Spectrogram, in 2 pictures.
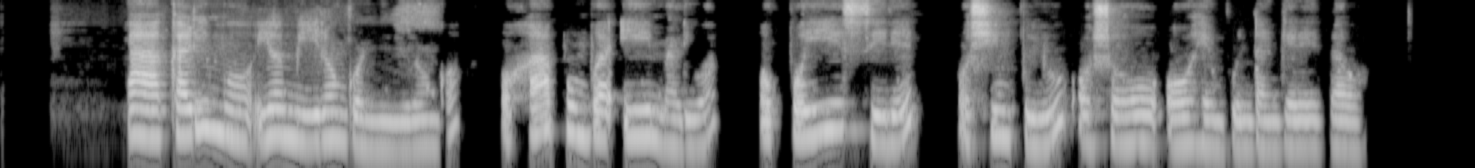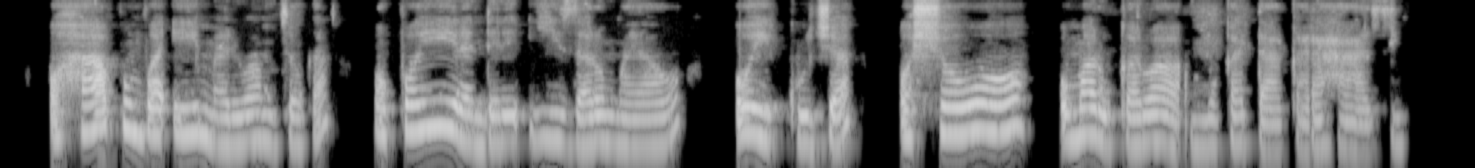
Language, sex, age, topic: Oshiwambo, female, 18-24, finance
